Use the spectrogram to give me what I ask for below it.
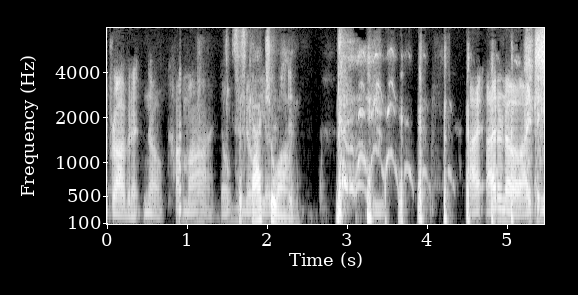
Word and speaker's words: Saskatchewan: So how do you Saskatchewan? How do you pronounce it? Saskatchewan.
